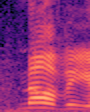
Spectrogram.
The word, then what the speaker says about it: Na'Vi: maybe a chance for it but everyone from na'vi wants a piece of the pie na'vi I said it right there yeah you did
